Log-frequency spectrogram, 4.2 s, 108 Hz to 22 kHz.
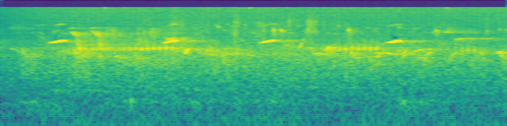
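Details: European bee-eaters in the Matarraña river valley, Spain, in June 2011 give short, rolling, liquid 'prruip' calls about once a second, several birds overlapping, against a steady outdoor hiss.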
